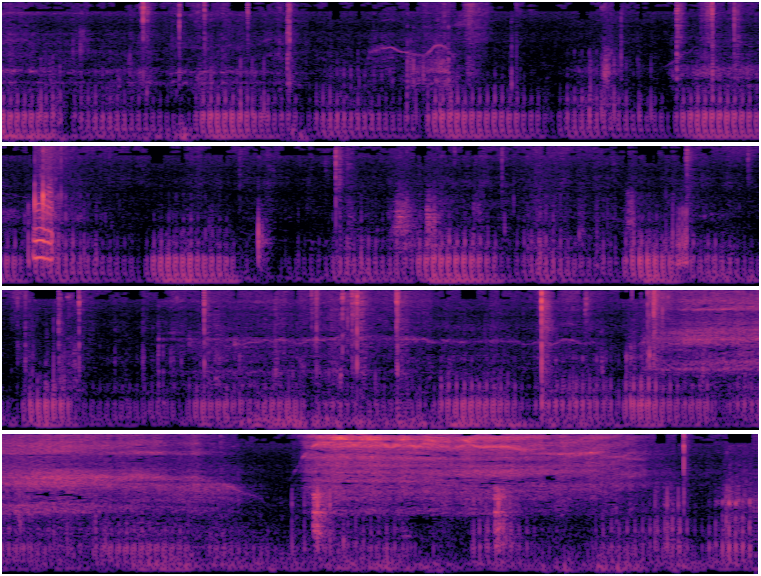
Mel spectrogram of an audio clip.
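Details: Morning purring of kittens waking someone up, a steady low throaty rumble pulsing about once a second, with soft rustling and light scratchy noises toward the end.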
